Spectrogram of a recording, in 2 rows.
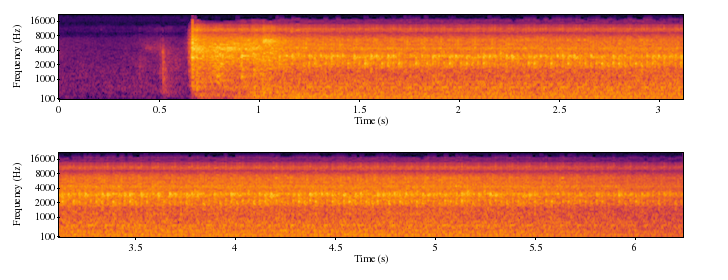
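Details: John Deere X758 diesel after air and fuel filter replacement: brief crank, fires at once and holds a steady, even idle clatter; starts and runs fine.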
